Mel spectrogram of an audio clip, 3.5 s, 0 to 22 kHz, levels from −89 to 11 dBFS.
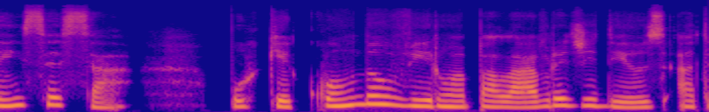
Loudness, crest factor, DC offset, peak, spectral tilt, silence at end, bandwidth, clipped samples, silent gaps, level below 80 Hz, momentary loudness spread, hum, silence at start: -21 LUFS; 14 dB; under 0.1%; -8 dBFS; -6 dB/octave; 0.05 s; 16.5 kHz; under 0.1%; none; -68 dBFS; 11 LU; none; 0 s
